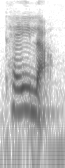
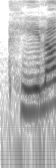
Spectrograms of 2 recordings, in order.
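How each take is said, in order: First: The first vowel is a broad 'ai' sound. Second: The first vowel is a plain 'e' sound. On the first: The speaker calls it right. "एला आ रहा है, ए, थैला" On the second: The speaker calls it wrong. "थेला नहीं आ रहा है, थे ए नहीं आ रहा है"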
